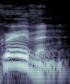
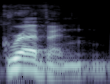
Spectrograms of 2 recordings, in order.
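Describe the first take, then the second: First: The name does not rhyme with 'seven'. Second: The name rhymes with 'seven'. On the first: This is the speaker's own habit. "apparently I say Graven" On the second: This is how most people say it. "Everyone says Greven, rhymes with seven"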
